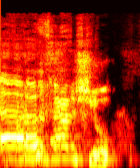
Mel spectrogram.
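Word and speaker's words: van de Zandschulp: Bertik van der Zandschulp. – I'm going to call him Van. Van. Okay. So Van der Zandschulp.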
